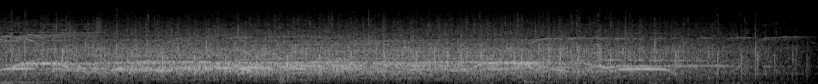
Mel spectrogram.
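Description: A theatre audience applauding and cheering, dense clapping with raised voices over it, fading out near the end.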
